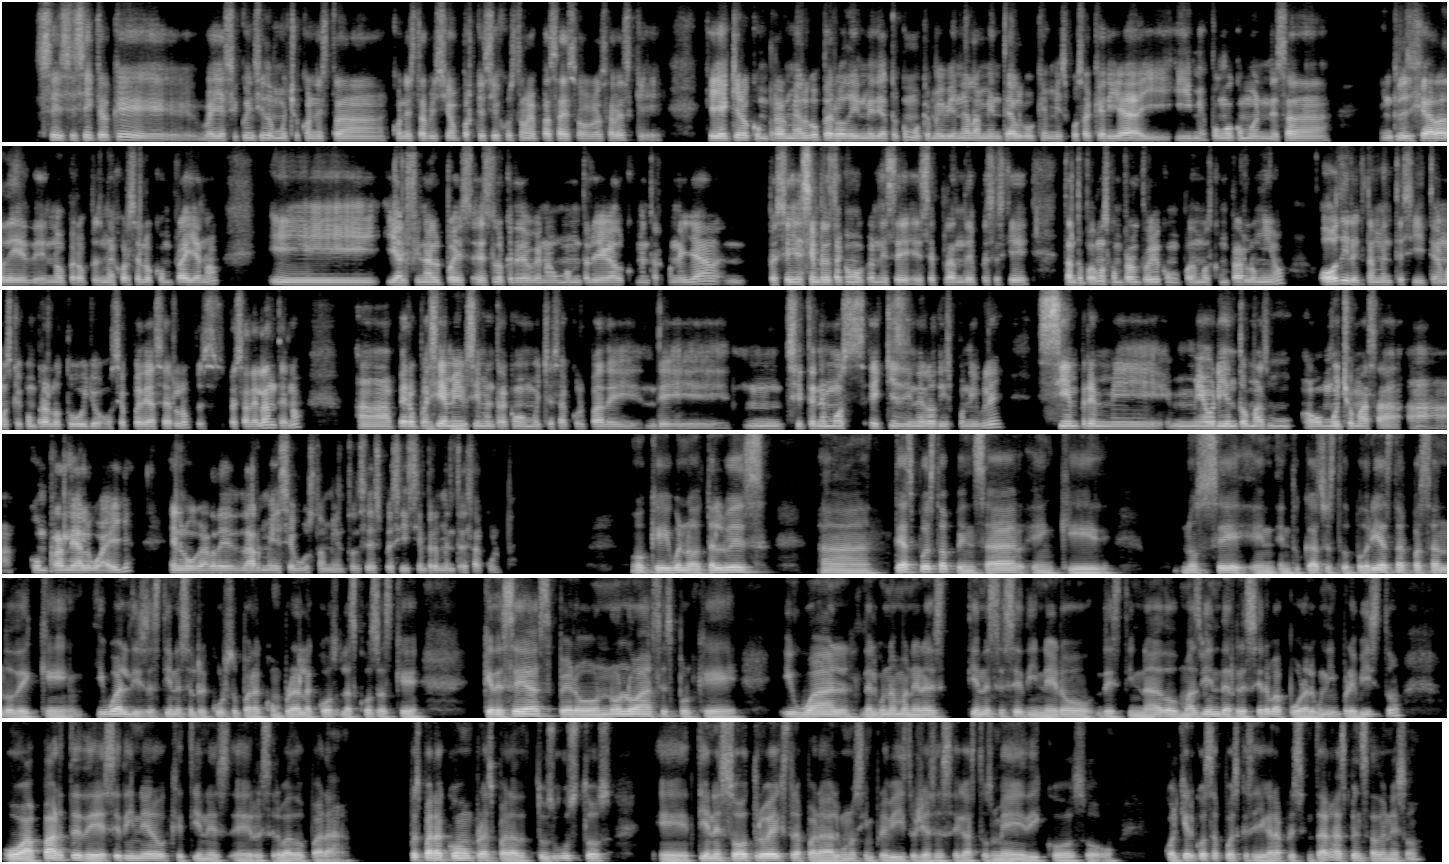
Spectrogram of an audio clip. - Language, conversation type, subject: Spanish, advice, ¿Por qué me siento culpable o ansioso al gastar en mí mismo?
- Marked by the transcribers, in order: other background noise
